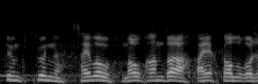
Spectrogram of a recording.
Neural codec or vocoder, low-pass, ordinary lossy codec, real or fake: codec, 24 kHz, 3 kbps, HILCodec; 7.2 kHz; MP3, 48 kbps; fake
